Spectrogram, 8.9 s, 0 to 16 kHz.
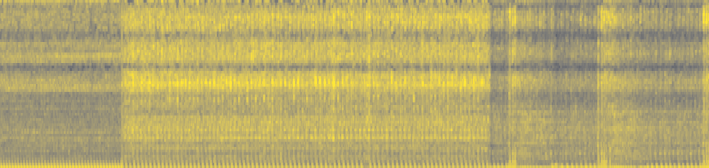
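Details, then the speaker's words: Freshly rebuilt KTM 250 SX-F single, run outside after oil top-up: strong steady beat with no misses or knocks; no water in oil, runs virtually flawlessly; normal running. "The CXF is pretty much done now. It's run virtually flawlessly."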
